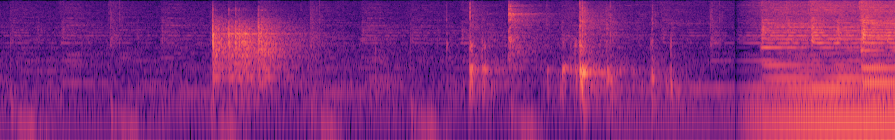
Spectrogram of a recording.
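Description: Plastic handling sounds at a hand-blender chopper bowl: a short scraping rustle about a second in, then a few clicks and knocks as the blender's lid and motor head are fitted onto the bowl, the sharpest knock near the end. Background music comes in just before the end.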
